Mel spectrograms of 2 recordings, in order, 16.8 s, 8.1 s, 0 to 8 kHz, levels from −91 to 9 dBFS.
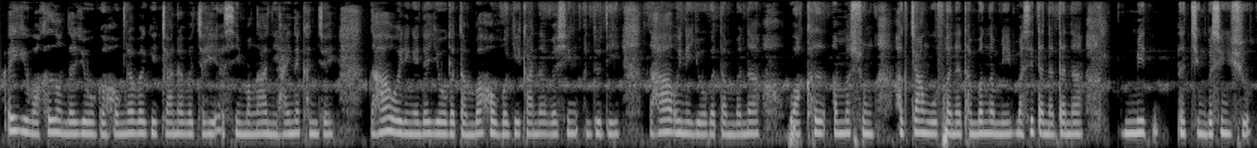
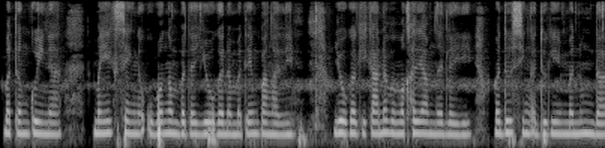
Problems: constant background noise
